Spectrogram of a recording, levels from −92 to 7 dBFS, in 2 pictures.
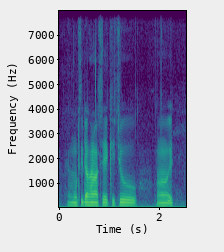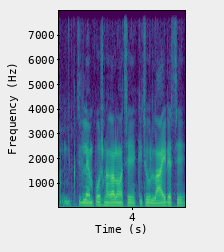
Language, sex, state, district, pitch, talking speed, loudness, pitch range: Bengali, male, West Bengal, Alipurduar, 110 Hz, 140 wpm, -20 LUFS, 105-115 Hz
